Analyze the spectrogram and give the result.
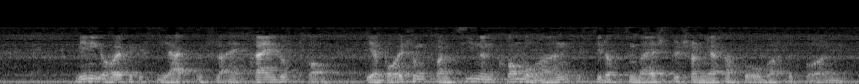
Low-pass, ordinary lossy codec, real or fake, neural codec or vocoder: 7.2 kHz; MP3, 24 kbps; real; none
